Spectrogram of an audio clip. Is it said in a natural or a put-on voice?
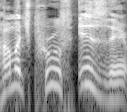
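natural. It is said in his natural voice.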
